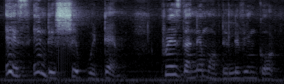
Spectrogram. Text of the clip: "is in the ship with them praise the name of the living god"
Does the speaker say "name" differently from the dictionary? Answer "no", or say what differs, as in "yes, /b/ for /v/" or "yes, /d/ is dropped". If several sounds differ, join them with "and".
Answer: no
